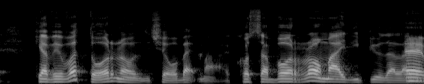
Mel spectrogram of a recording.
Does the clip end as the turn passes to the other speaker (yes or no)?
yes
